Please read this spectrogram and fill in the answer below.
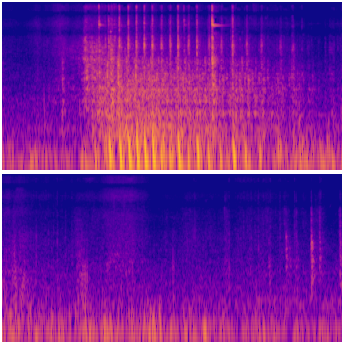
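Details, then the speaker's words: Cheap abandoned Briggs & Stratton mower run in cold snowy weather, dripping black stuff from the muffler: a loud, uneven chug that fades and stumbles as it runs out of gas. Owner suspects junk in the carb; the air filter was left unchecked. "dripping a little black stuff out of the muffler probably has junk in the carb"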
